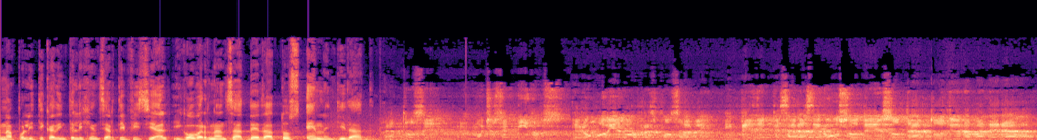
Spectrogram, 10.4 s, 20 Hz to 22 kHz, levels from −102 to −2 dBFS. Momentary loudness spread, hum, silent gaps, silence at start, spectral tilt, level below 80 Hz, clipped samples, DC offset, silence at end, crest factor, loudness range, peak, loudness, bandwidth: 7 LU; none; none; 0 s; -3 dB/octave; -34 dBFS; under 0.1%; under 0.1%; 0 s; 14 dB; 4 LU; 0 dBFS; -13 LUFS; 16.5 kHz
